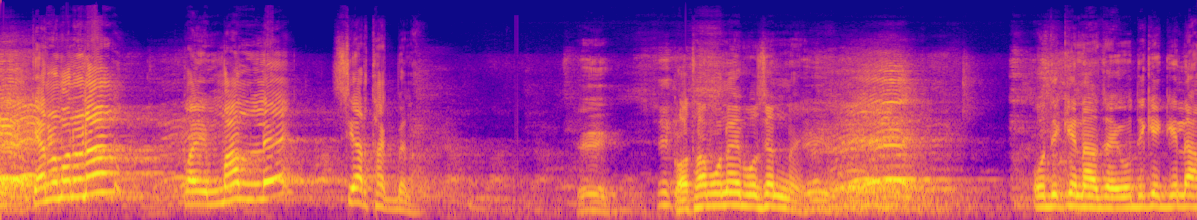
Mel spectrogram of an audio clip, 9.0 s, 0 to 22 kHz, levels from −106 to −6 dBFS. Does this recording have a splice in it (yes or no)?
no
